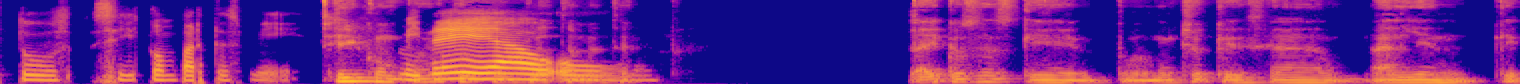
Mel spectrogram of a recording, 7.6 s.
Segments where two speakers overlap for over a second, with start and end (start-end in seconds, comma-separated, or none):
2.0-3.3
